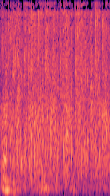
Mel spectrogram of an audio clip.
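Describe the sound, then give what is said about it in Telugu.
An audience claps in honour of the women present, a dense, continuous round of applause that holds steady throughout. “So ఈ ఆడవాళ్ళందరికీ ఒకసారి చప్పట్లు కొడదాం.”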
